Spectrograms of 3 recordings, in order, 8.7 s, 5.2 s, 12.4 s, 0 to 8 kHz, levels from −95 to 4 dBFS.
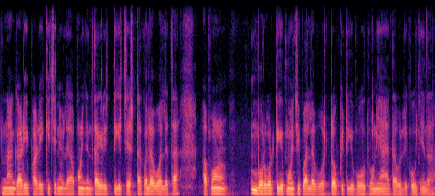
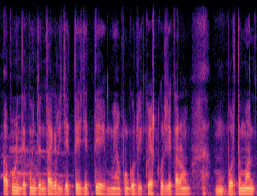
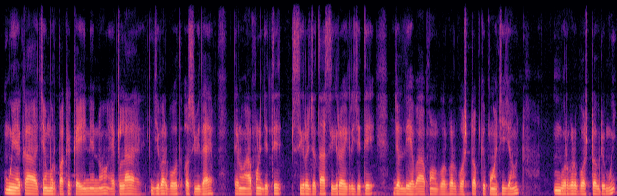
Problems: constant background noise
